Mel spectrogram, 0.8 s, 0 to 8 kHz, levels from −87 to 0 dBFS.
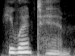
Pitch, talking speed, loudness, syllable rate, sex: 175 Hz, 320 wpm, -17 LUFS, 6.2 syllables/s, female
